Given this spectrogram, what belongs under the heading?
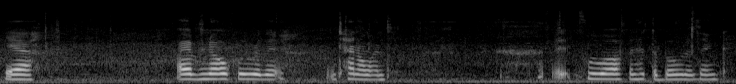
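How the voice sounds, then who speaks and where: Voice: medium pitch, monotone, a little slow, pauses often, warm tone. Someone giving casual, offhand commentary on what they are doing, as an amateur filming outdoors. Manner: offhand, narrating actions as they happen. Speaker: amateur video maker. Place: outdoors in a yard by a street. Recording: noisy amateur camcorder audio.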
